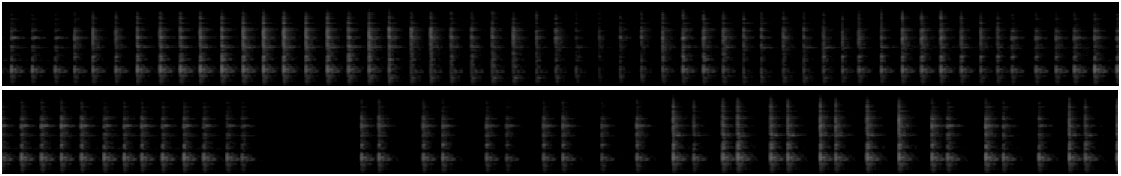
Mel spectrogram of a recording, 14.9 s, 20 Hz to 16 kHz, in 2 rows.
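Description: Wooden drumsticks strike a solid octagonal HQ rubber-top drum practice pad in a fast, steady stream of short, dry taps with a knocking tone around 750 Hz and almost no low end. The strokes swell and ease in loudness, stop briefly just after 9 seconds, then resume at the same brisk pace.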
